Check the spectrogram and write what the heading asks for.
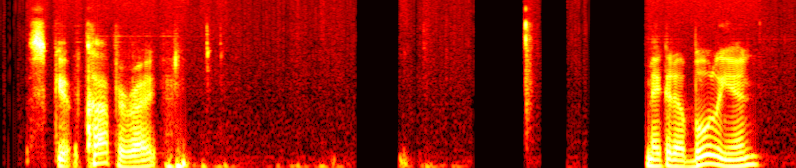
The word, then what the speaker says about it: boolean: Make it a boolean. I used to call it a bootling, but it's a boolean.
